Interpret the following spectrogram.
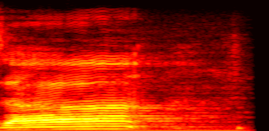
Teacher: Nah, za dibaca dengan cara menyentuhkan ujung lidah pada dua gigi seri bagian atas, za, dan bawah. Suaranya mengalir karena memiliki sifat al-izlaq, namun napas tidak mengalir karena memiliki sifat al-jahr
